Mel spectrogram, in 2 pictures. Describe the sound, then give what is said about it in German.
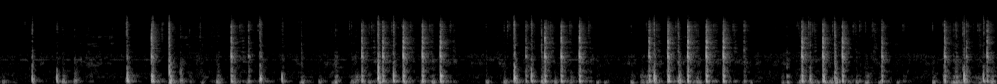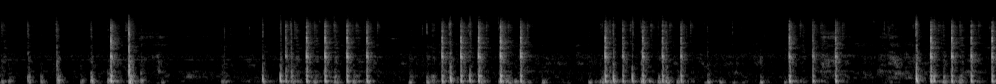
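Rapid bursts of typing on a computer keyboard, crisp key clicks coming in clusters separated by short pauses, fairly loud and steady throughout with no voices. “hört sich jetzt gerade voll an, als wenn ich übelst krass editieren würde.”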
